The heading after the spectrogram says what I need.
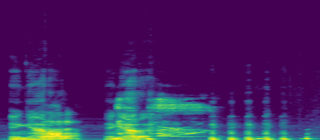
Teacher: notice I always add a G whenever I say it without it being at the end of a syllable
